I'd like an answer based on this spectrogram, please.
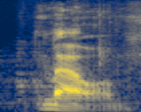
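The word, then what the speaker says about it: Maoam: Every letter is pronounced differently. M-A-O-A-M. That's the name of him? M-A-O-A-M's? That's ridiculous. Mawam. That's what they are.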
